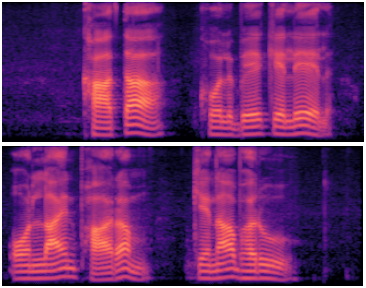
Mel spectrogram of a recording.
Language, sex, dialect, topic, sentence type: Maithili, male, Bajjika, banking, question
